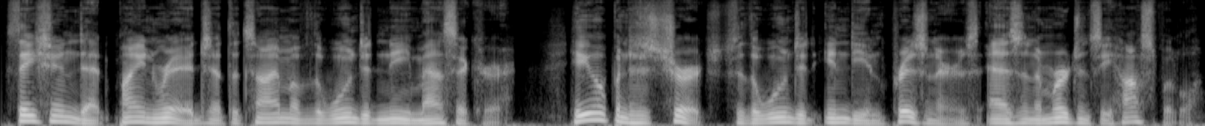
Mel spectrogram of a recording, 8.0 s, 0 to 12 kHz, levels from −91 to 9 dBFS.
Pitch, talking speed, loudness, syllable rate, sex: 105 Hz, 185 wpm, -19 LUFS, 5.7 syllables/s, male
